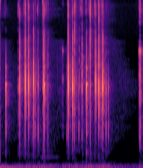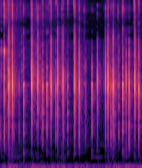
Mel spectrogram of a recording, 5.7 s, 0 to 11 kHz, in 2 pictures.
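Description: Two hands type with their fingertips on a Zoom65 65% mechanical keyboard with a solid metal case and grey and white SA-profile plastic keycaps, resting on a desk mat. Rapid, crisp, clacky key presses with a bright attack form two bursts separated by a brief pause, over a faint low hum.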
